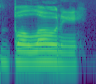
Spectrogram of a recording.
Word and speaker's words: bologna: I mean, seriously, what the It's spelled bologna, yet it's bologoney.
